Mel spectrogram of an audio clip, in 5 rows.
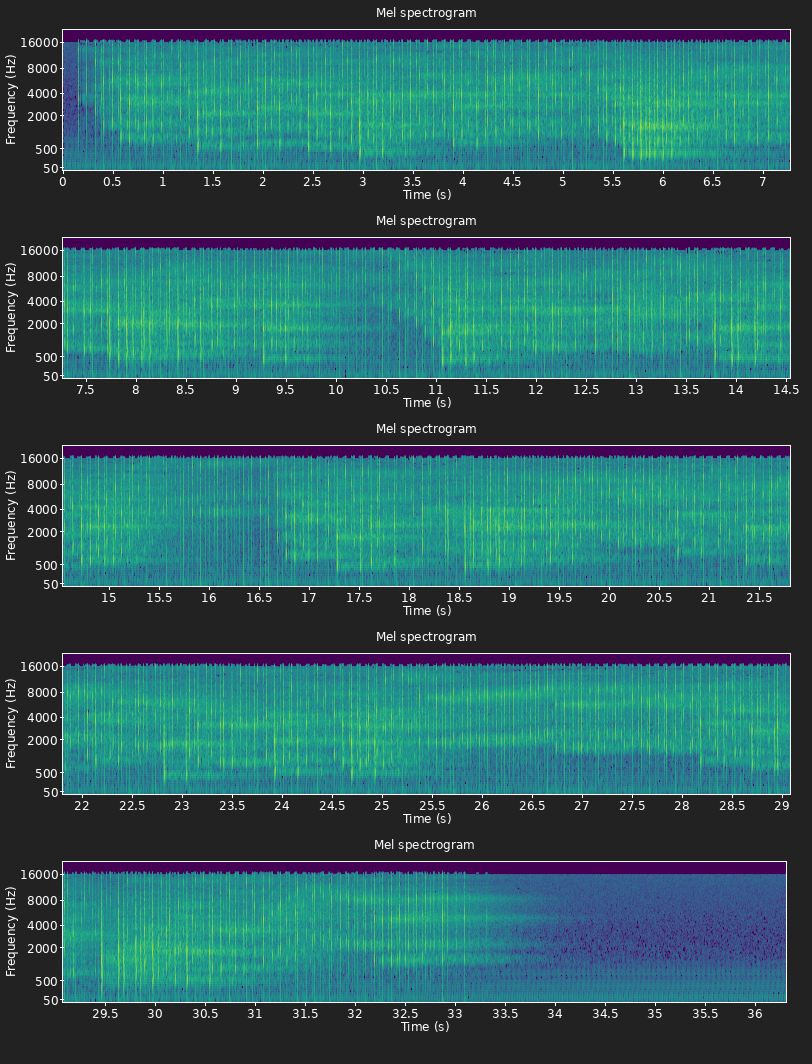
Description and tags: SCI-FI 5 (alien bug noise)
Noise Pattern that sounds like alien mouth or wierd bugs made by Korg electribe recorded on audacity.
noise, Sound-design, Machine, science, alien, lab, Synthetic, Space, Factory, Sci-Fi, Strange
